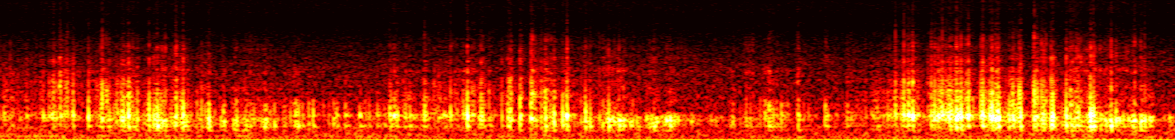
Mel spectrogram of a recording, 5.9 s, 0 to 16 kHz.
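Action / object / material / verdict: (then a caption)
tap / small metal cigarette case with gem-tile lid / metal / none. A small, hollow metal cigarette case with pink gem tiles and a rhinestone edge is held in the hand and tapped and scratched with long nails. Quick, irregular clicky taps and light scratching ring with a hollow tone around 650 Hz. The activity is busiest at the start and again near the end, with a softer stretch in between.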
